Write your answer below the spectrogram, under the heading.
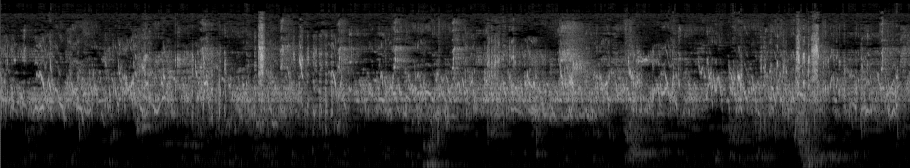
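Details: Budgerigars, described as happy, chirping continuously: a dense, busy chatter of warbling and squawky notes from several birds, with occasional low thumps.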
